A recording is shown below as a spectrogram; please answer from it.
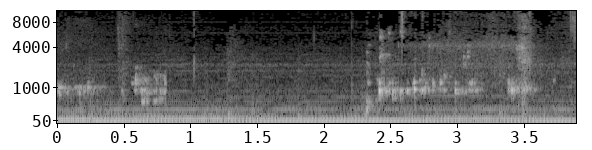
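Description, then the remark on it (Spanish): Liquid sloshes and gurgles inside a baby bottle as it is being prepared, with small clicks and splashes over a steady low hum as it is shaken and handled. No one speaks. “Bueno, este es el sonido de un biberón en directo.”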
